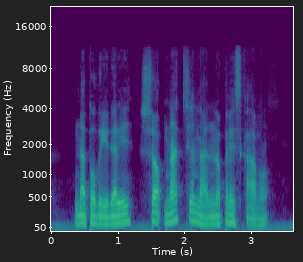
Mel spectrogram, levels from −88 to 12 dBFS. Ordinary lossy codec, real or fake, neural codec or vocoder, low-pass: none; fake; codec, 24 kHz, 1 kbps, SNAC; none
